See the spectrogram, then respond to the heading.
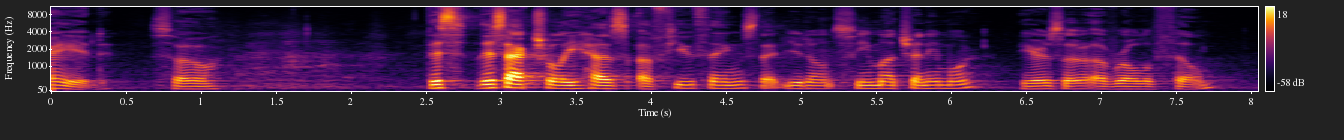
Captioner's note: laugh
